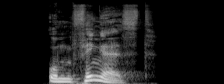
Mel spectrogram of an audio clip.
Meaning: second-person singular subjunctive II of umfangen
- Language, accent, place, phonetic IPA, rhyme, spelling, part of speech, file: German, Germany, Berlin, [ʊmˈfɪŋəst], -ɪŋəst, umfingest, verb, De-umfingest.ogg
